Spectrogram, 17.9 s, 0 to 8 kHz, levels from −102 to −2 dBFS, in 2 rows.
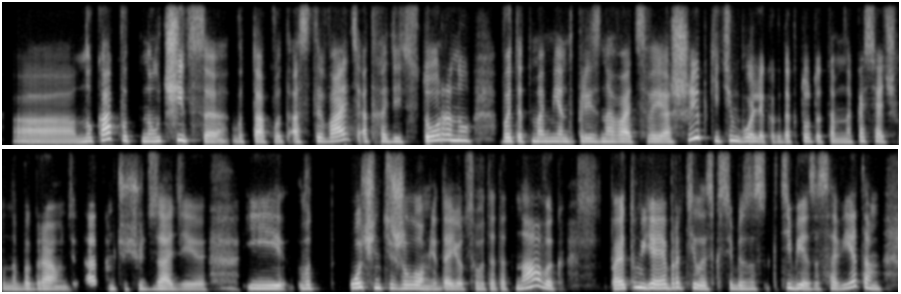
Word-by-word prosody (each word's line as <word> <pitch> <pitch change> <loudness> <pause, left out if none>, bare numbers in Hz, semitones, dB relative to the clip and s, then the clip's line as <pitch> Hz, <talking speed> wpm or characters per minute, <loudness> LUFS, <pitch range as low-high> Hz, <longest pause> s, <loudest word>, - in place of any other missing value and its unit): Э, 80 - -4
но 195 +6 -1
как 315 - +6
вот 250 - -1
научиться 210 - +2
вот 190 -1 -9
так 180 -2 +3
вот 170 - -5
остывать, 220 - +2
отходить 200 -2 -3
в - - -5
сторону, 265 0 +4 0.3
в 215 - -1
этот 210 -1 +2
момент 205 -2 0
признавать 195 -3 +1
свои 185 -1 -2
ошибки, 305 - +2
тем 245 +4 +2
более, 200 -4 -1
когда 175 +2 -6
кто-то 185 -1 -5
там 165 0 -8
накосячил 185 -1 -5
на 165 0 -8
бэкграунде, 165 -2 -3
да, 205 - -1 0.2
там 180 - -6
чуть-чуть 175 0 -9
сзади, 155 -3 -2 0.4
и 200 -4 +2
вот 210 -1 -2 0.3
очень 245 0 +4
тяжело 210 -2 0
мне 175 0 -6
даётся 165 0 -3
вот 170 -1 -7
этот 165 0 -7
навык, 270 - +2 0.4
поэтому 215 +7 +4
я 235 -2 +5
и - - +5
обратилась 230 -6 0
к - - -16
себе 190 -3 -3 0.3
к - - -25
тебе 215 -6 +1
за 175 - -9
советом. 205 - -2
195 Hz, 165 wpm, -23 LUFS, 175-225 Hz, 0.4 s, как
